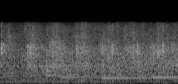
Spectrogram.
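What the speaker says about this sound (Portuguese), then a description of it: "Eu posso ouvir o aplauso da igreja." A church congregation applauds steadily at close range, a dense continuous wash of clapping lasting the whole moment with a faint sustained tone underneath.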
